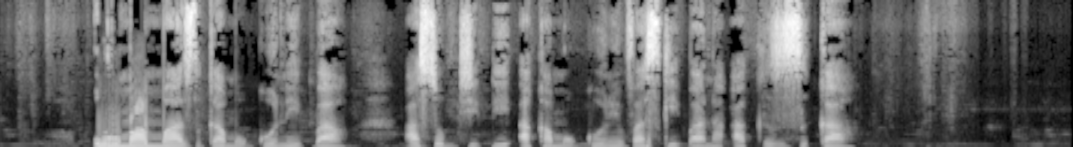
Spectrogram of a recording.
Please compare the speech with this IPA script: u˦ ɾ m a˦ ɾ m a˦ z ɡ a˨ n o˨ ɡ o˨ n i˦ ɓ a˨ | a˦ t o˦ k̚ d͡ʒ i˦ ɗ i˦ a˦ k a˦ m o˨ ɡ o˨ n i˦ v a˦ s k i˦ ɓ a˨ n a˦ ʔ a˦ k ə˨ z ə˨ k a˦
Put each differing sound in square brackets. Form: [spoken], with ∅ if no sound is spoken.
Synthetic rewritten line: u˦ ɾ m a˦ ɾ m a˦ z ɡ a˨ [m] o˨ ɡ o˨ n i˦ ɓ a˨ | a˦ [s] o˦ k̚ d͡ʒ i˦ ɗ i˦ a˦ k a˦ m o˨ ɡ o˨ n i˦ v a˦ s k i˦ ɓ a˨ n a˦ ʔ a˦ k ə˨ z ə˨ k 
